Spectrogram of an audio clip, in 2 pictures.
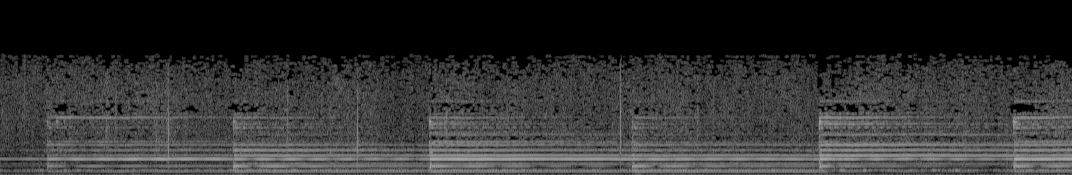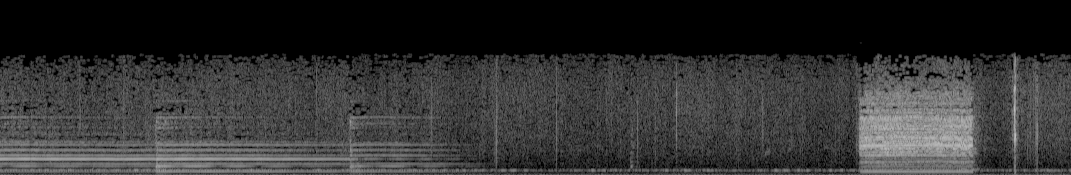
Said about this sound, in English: Look at the clock.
